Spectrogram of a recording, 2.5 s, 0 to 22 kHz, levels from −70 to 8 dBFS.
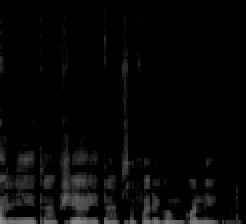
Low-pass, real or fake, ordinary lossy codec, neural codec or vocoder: none; fake; none; vocoder, 44.1 kHz, 128 mel bands, Pupu-Vocoder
